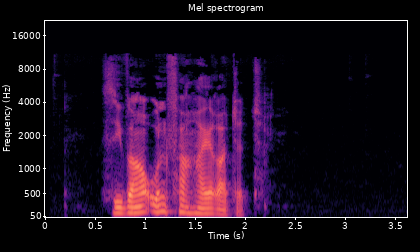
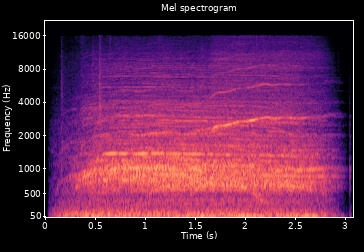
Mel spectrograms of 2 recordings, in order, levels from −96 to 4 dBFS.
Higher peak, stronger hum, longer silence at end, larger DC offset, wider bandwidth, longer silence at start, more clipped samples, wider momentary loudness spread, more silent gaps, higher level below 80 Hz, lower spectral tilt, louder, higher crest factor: about the same, -6 dBFS vs -4 dBFS; neither; first, 1.5 s vs 0.15 s; neither; second, 11.5 kHz vs 16 kHz; first, 0.6 s vs 0.1 s; neither; first, 17 LU vs 9 LU; neither; second, -56 dBFS vs -26 dBFS; first, -7 dB/octave vs -4 dB/octave; second, -24 LUFS vs -17 LUFS; first, 22 dB vs 14 dB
